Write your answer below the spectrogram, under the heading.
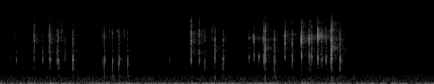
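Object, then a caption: Mechanical keyboard with plastic keycaps. Fingertips of both hands type on a compact $250 custom mechanical keyboard with Gateron Milky Yellow switches and red/pink plastic keycaps. Quick runs of bright, dry key clacks come in bursts separated by short pauses, each click dying out almost at once over a faint low hum.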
